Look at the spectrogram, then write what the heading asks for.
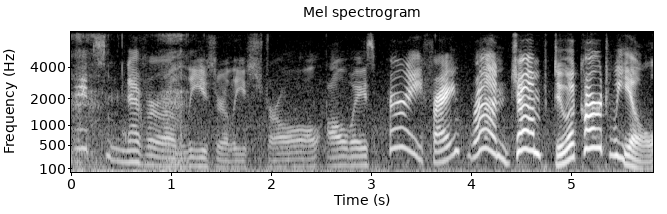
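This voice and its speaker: A female-sounding, put-on character voice moves at a fairly slow pace with hardly any pauses. Clear background noise can be heard. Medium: game stream. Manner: fussy, proper, dry.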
